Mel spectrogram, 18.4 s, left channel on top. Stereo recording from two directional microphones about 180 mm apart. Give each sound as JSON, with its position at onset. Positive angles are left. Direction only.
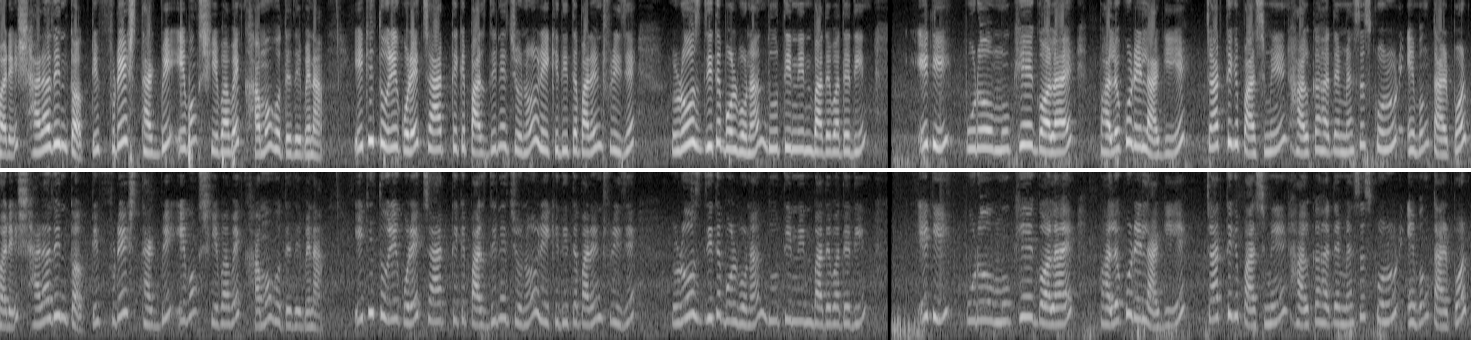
{"t": 0.0, "sound": "a woman's voice", "side_deg": 55}
{"t": 11.4, "sound": "a woman's voice", "side_deg": 35}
